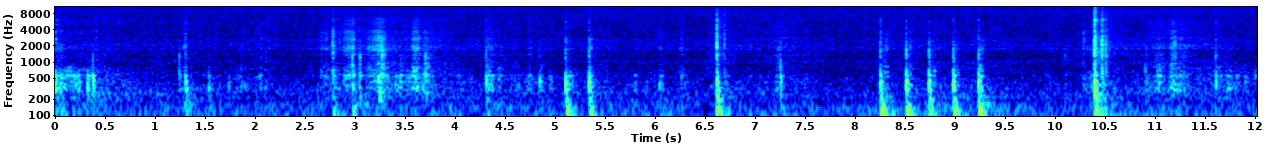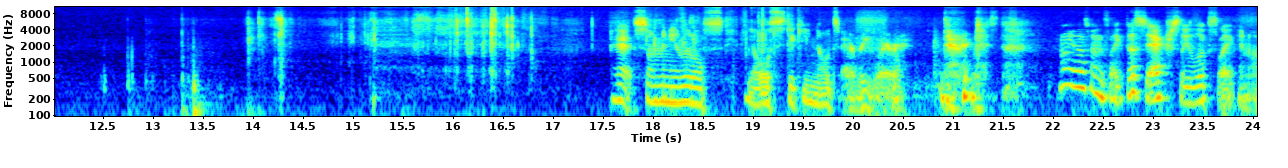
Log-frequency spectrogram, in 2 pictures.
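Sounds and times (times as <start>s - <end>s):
crinkly rustle: 14.0s - 20.6s.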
